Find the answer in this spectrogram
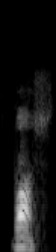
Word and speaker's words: mouse: Ingat, MOS jangan ditulis MOS. Ada ejaan sendiri. M, O, O, S, E. Nah, MOS. MOS berarti membacanya gimana, Pak? MOS. M, M, O, US. MOS. Nah, bacanya gitu. Maaf, kok angka 5 ya. Nah, mouse, dibaca mouse.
